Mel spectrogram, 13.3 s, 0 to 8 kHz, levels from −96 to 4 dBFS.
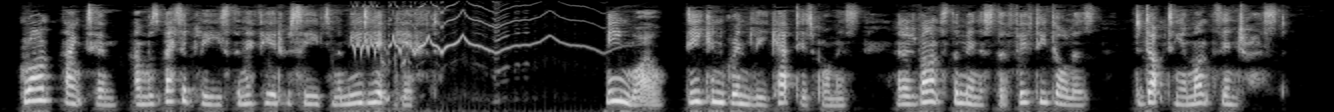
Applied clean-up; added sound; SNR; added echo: none; Animal; 13 dB; none.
